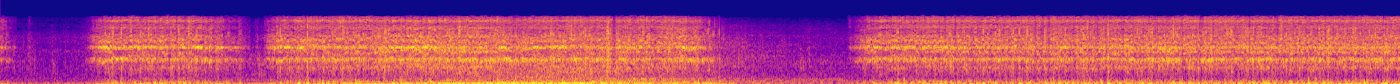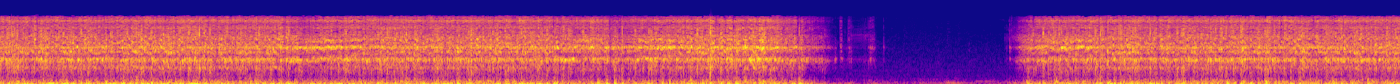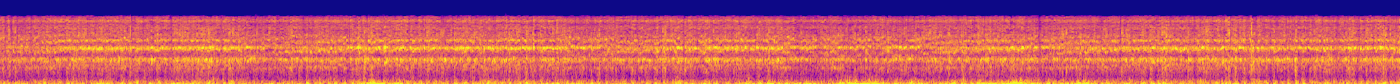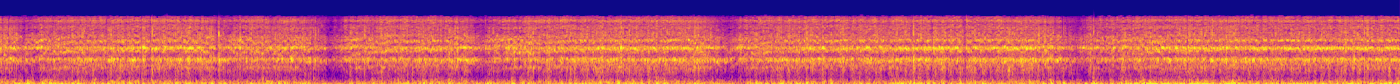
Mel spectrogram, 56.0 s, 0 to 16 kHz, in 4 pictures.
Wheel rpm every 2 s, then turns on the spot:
60, 140, 180, 70, 150, 190, 200, 200, 170, 170, 120, 10, 170, 200, 230, 210, 220, 220, 170, 220, 220, 200, 150, 180, 170, 220, 180, 230.
6-8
